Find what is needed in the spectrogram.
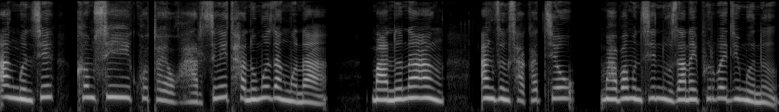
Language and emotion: Bodo, fearful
